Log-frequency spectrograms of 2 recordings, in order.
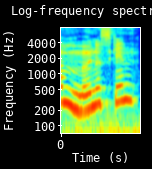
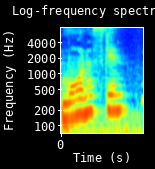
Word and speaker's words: Måneskin: Also, Måneskin. I believe that's how you say their name. Måneskin? – Yeah, Måneskin. – Yeah, we checked and they pronounce it like Måneskin.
